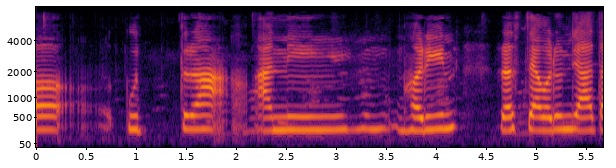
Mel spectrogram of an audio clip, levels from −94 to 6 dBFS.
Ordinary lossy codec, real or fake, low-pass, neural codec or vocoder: MP3, 48 kbps; real; 7.2 kHz; none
